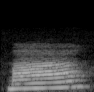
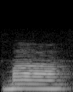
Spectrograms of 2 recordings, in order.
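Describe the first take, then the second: First: The word is said on a high tone. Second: The word is said on a flat tone. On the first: It means a horse. "high tone ma" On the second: It means to come. "flat tone means to come"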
